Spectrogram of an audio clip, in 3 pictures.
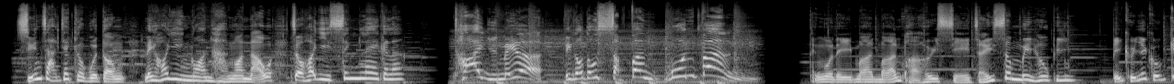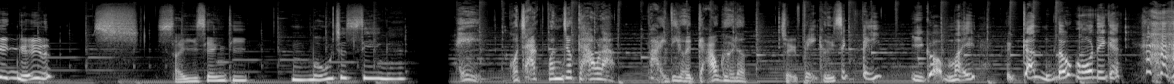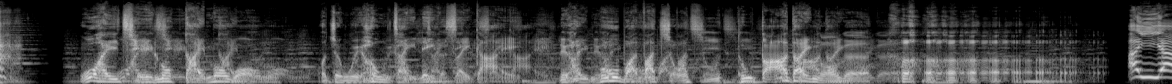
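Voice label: Cantonese Toys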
